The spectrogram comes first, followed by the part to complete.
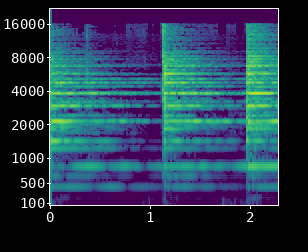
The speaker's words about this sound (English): where, back in the day, it could be pulled to ring a bell. And yes, they kept the bell too.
